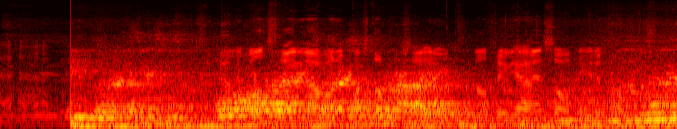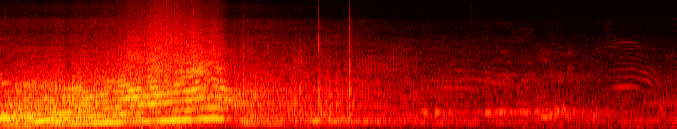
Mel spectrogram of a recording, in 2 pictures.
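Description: A sports car engine rumbles loudly and then revs hard, rising in pitch as it speeds away.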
